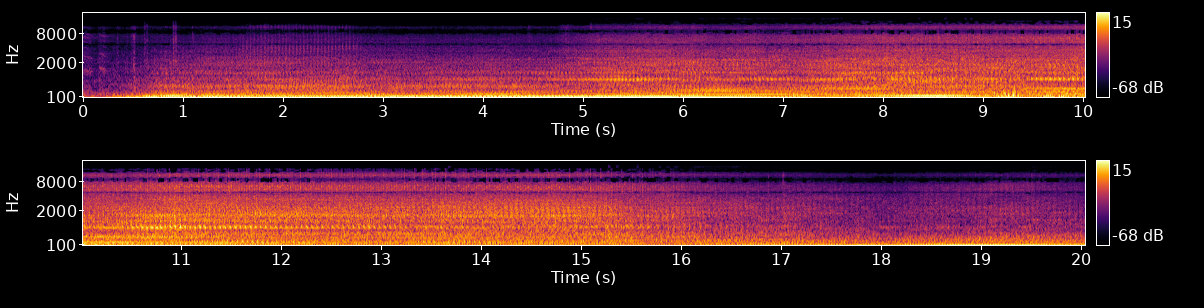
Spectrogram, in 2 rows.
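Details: Dodge Dart with 120,000 miles, engine idling: a low, uneven beat whose pitch wavers instead of holding steady, a rough idle.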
